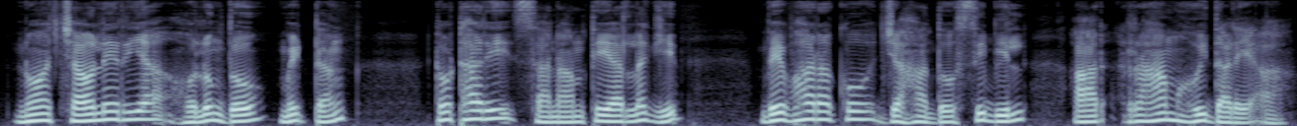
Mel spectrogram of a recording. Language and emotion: Santali, neutral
